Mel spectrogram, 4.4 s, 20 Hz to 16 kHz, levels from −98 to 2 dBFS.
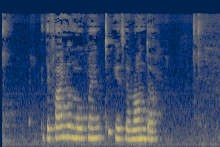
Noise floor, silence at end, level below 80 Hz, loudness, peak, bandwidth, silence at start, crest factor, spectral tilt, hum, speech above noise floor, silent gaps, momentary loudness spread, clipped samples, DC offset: -57 dBFS; 0.4 s; -66 dBFS; -24 LUFS; -6 dBFS; 11.5 kHz; 0.05 s; 20 dB; -4.5 dB/octave; none; 35 dB; none; 14 LU; under 0.1%; under 0.1%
